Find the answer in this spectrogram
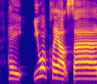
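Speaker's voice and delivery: tiny, very high, slow little country drawl. Retelling a phone call where he asks the speaker to play outside: country little voice. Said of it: "he's got like the countryest little voice".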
